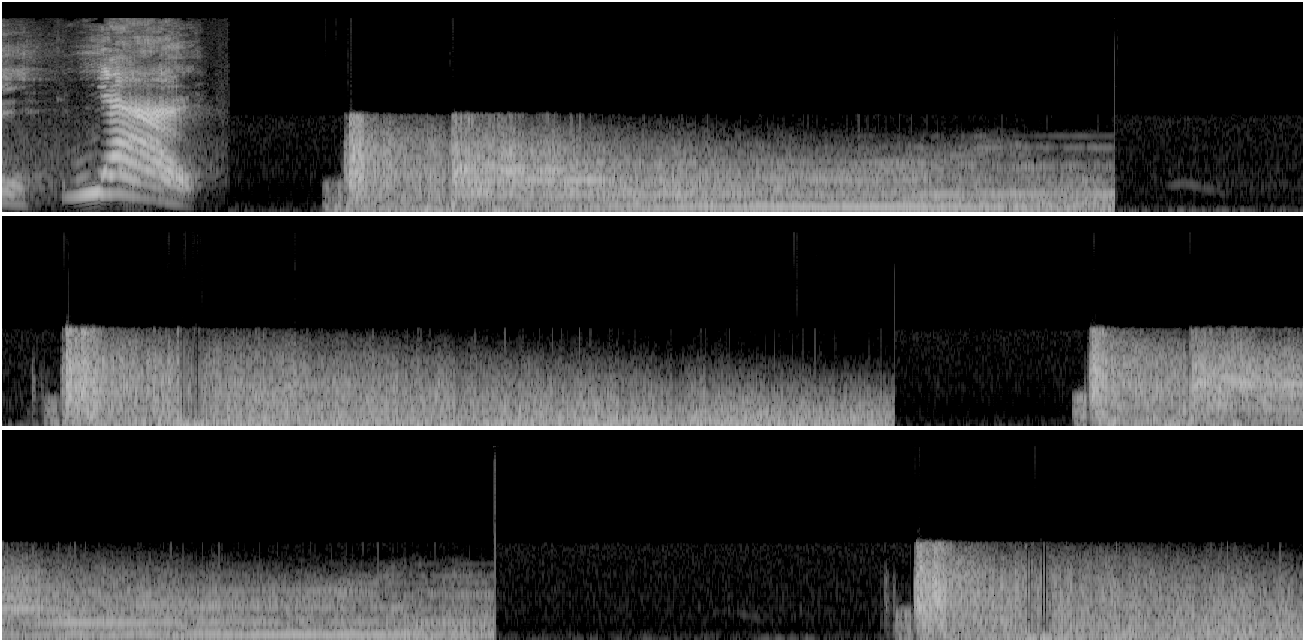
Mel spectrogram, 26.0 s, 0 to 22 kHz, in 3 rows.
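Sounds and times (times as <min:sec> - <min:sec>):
slowed-down gunshot booms: 0:02.2 - 0:07.4, 0:08.9 - 0:14.6, 0:15.8 - 0:20.7, 0:23.2 - 0:26.0.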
